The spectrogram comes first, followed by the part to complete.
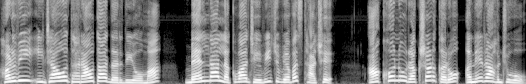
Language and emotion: Gujarati, neutral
